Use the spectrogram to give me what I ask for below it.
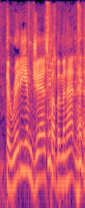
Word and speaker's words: Iridium: Iridium Jazz Club in Manhattan.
